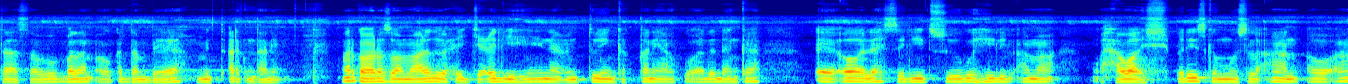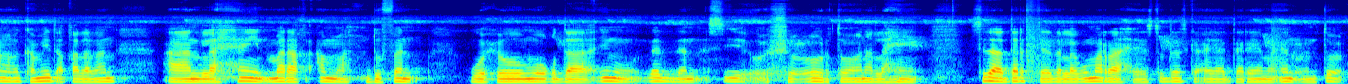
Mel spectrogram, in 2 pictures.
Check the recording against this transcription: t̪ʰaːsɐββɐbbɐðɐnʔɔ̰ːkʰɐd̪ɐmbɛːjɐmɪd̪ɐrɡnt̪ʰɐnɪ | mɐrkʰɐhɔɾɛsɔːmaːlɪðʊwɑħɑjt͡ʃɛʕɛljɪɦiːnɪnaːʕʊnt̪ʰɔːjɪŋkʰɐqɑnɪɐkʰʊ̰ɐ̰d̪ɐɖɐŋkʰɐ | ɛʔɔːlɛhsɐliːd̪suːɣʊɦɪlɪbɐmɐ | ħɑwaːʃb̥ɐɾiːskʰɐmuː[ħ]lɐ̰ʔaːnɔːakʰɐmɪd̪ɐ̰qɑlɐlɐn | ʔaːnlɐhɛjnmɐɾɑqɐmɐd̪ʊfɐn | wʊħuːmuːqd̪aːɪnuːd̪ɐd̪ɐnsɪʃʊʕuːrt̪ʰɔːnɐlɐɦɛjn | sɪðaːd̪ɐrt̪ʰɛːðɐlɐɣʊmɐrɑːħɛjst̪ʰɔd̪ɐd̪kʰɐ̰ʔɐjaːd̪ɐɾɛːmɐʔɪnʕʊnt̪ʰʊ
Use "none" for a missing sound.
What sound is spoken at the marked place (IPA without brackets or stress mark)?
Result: s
